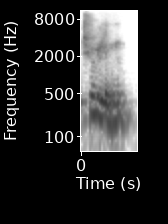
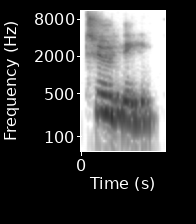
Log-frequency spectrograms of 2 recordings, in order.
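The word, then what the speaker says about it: tvli: it's spelled TV l i and then you pronounce it Tuli Tuli the U the B sounds like a u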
